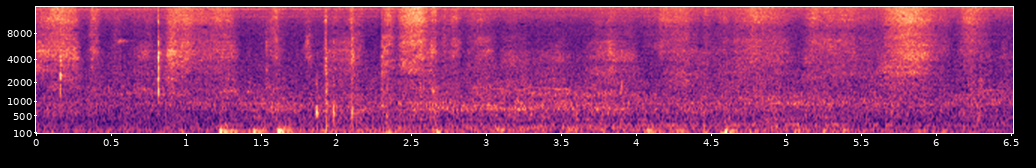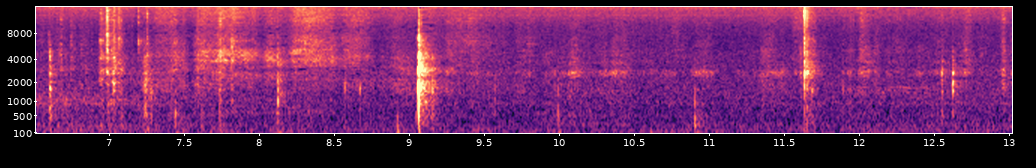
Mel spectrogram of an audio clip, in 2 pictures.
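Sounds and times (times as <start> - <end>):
paper crinkling and tapping: 0.0 - 2.8, 6.5 - 13.0.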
